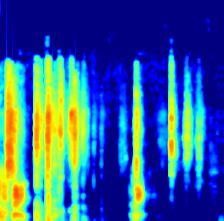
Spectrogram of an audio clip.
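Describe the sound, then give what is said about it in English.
Computer keyboard typing while an email is written, a few sharp keystroke clicks following a short stretch of talk, then fading to silence. “Okay, sorry. I was just writing an email to De'Aaron Fox's representatives about that request.”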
